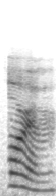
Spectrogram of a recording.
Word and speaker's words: Karakoram: Karakoram. That's how it's said.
